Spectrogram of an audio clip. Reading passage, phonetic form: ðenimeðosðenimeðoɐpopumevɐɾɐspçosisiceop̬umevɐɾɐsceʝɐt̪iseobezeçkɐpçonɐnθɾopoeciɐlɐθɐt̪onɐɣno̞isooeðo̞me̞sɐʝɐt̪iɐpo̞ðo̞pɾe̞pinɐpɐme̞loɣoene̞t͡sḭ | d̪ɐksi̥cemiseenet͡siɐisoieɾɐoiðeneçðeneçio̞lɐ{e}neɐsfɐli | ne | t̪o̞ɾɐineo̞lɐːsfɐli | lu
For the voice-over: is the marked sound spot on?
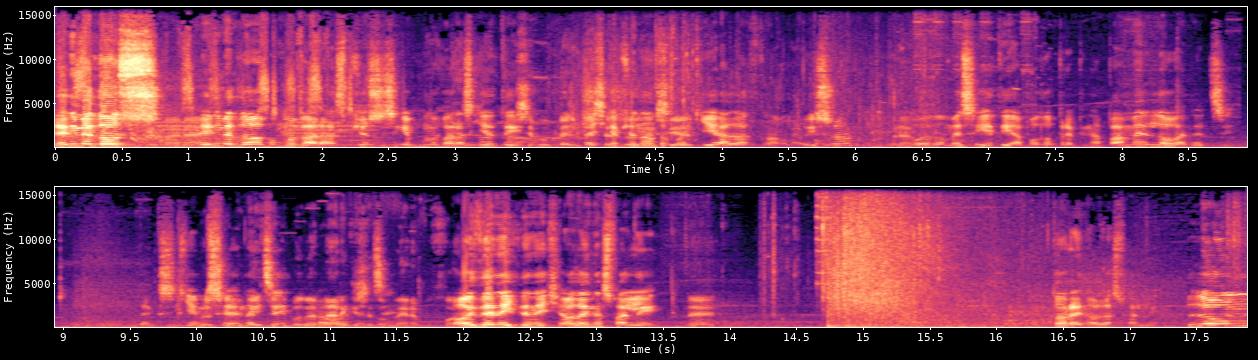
no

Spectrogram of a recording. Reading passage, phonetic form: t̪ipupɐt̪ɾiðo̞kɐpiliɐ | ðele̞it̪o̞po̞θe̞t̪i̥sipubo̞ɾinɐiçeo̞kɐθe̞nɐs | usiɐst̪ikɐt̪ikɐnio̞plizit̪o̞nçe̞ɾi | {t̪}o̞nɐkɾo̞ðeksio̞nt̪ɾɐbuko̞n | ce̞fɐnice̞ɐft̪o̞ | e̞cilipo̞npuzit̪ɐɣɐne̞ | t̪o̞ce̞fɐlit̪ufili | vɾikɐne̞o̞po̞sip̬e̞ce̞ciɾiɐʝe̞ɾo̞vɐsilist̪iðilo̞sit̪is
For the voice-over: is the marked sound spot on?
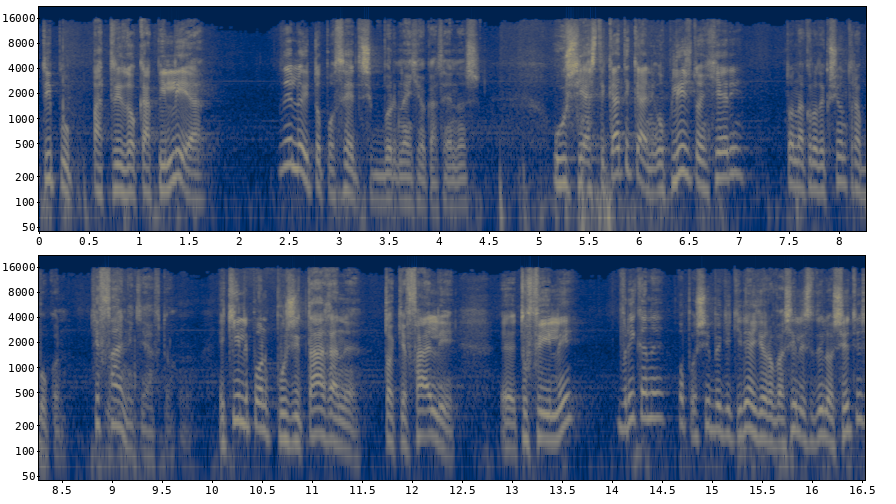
yes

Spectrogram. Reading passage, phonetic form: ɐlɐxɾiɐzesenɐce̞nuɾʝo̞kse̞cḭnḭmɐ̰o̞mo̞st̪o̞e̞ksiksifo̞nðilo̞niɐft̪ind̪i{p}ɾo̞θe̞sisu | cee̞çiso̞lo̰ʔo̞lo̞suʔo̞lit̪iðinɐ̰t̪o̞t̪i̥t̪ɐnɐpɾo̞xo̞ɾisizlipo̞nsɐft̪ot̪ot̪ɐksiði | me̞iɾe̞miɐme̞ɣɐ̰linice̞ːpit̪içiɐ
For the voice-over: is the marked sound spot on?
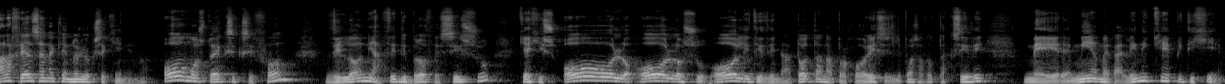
no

